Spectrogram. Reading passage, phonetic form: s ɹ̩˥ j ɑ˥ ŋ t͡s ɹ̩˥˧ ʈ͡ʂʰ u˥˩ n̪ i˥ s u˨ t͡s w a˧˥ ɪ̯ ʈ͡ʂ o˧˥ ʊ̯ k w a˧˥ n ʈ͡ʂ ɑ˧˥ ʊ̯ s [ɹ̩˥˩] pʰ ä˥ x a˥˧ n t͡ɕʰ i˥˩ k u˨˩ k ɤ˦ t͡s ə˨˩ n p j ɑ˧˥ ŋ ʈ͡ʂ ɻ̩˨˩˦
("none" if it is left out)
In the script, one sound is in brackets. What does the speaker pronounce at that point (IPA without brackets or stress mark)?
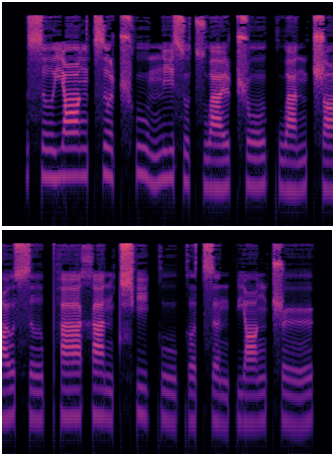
ɹ̩˧˥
